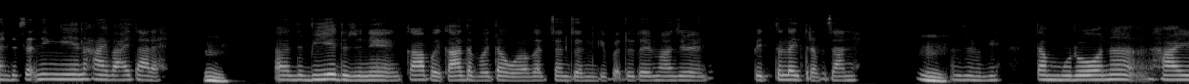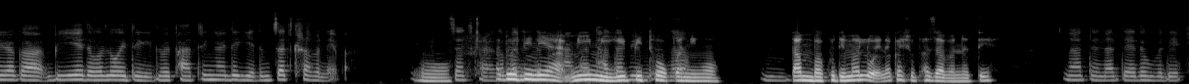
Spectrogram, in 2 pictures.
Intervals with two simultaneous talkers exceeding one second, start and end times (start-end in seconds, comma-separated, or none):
16.9-18.7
